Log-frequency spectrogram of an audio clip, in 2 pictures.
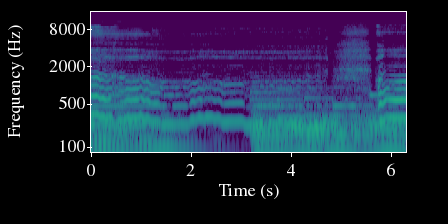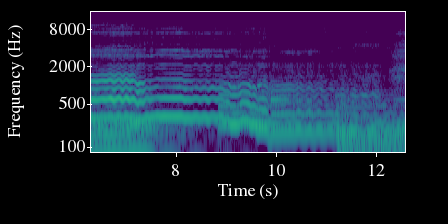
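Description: A male singer performing a slow soul ballad over sustained keyboard chords, holding long notes with wide vibrato and taking an audible breath about five seconds in.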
